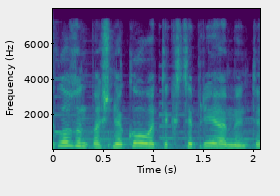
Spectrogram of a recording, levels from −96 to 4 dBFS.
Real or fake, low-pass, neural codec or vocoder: real; 7.2 kHz; none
